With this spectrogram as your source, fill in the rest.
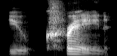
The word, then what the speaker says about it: Ukraine: um followed by ukraine you crane and again making sure that that a sound so it's not crying it's crane crane oh we want to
